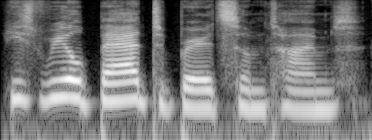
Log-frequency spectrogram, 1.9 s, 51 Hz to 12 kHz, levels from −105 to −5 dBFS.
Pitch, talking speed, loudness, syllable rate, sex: 210 Hz, 195 wpm, -18 LUFS, 5.2 syllables/s, female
